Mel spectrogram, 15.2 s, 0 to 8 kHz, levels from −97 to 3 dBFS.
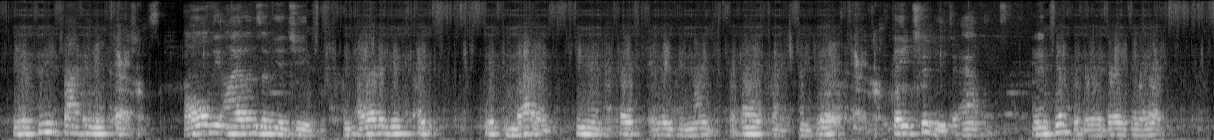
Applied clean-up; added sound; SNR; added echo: neural separator model SepFormer DNS4.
